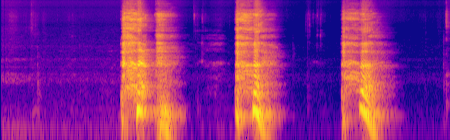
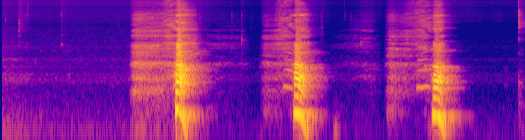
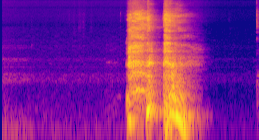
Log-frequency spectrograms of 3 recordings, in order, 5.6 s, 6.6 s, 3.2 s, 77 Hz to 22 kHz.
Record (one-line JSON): {"three_cough_length": "5.6 s", "three_cough_amplitude": 32768, "three_cough_signal_mean_std_ratio": 0.38, "exhalation_length": "6.6 s", "exhalation_amplitude": 32768, "exhalation_signal_mean_std_ratio": 0.27, "cough_length": "3.2 s", "cough_amplitude": 32768, "cough_signal_mean_std_ratio": 0.38, "survey_phase": "beta (2021-08-13 to 2022-03-07)", "age": "45-64", "gender": "Male", "wearing_mask": "No", "symptom_none": true, "smoker_status": "Ex-smoker", "respiratory_condition_asthma": false, "respiratory_condition_other": false, "recruitment_source": "REACT", "submission_delay": "1 day", "covid_test_result": "Negative", "covid_test_method": "RT-qPCR", "influenza_a_test_result": "Negative", "influenza_b_test_result": "Negative"}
